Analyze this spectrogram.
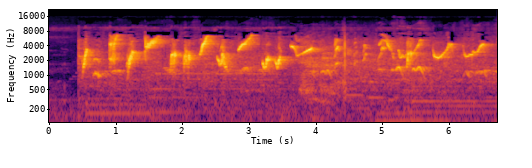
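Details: A rare Bali myna (jalak bali), found only on Bali, sings a loud, varied run of clear whistles, harsh chatters and upslurred notes in quick phrases about twice a second, over a low steady hum.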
